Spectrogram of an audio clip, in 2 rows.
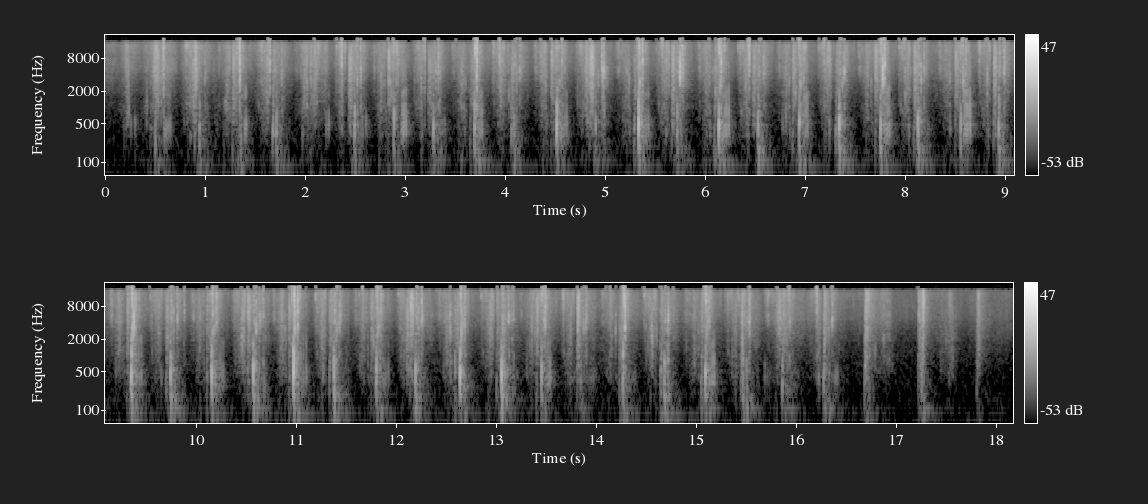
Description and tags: carpet 08c womanshoes run
Running on carpet: woman's shoes. Recorded with a ZOOM H2 in a basement of a house, normalized with Audacity.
